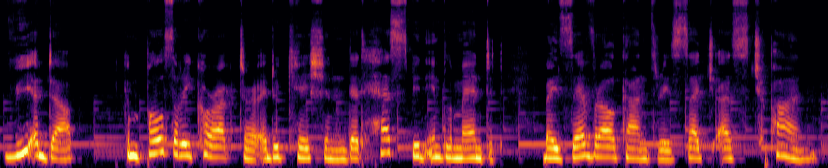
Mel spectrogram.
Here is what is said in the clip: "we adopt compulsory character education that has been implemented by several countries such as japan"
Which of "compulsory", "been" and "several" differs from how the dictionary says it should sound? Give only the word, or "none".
none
